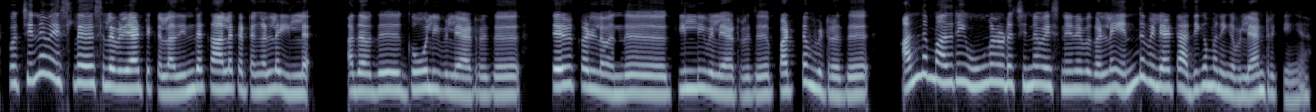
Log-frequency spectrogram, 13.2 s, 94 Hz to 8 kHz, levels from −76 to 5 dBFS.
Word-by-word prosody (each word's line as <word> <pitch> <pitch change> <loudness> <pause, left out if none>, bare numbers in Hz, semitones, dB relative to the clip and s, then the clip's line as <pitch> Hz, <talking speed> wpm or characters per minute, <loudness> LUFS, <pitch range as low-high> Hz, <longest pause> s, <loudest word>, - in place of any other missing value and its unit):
இப்ப 295 - -5
சின்ன 335 +4 +1
வயசுல 310 -4 +1 0.2
சில 270 -2 +2
விளையாட்டுக்கள், 245 -4 +3
அது 195 - 0
இந்த 240 +3 +2
காலகட்டங்கள்ல 235 -1 +1
இல்ல. 205 +1 0 0.5
அதாவது 220 0 0 0.3
கோலி 240 +1 +1
விளையாடுறது, 190 -1 -1 0.5
தெருக்கள்ல 260 -4 +3
வந்து 200 +1 -1 0.5
கில்லி 245 +1 0
விளையாடுறது, 195 -2 -2 0.2
பட்டம் 225 +6 +1
விடுறது 190 -2 -2 0.5
அந்த 370 +9 +1
மாதிரி 310 0 +2 0.2
உங்களோட 300 +2 +1
சின்ன 275 +1 0
வயசு 270 -2 -1
நினைவுகள்ல 235 0 -1
எந்த 305 +9 0
விளையாட்ட 260 -2 +1
அதிகமா 265 +5 -1
நீங்க 205 -3 -3
விளையாண்டுருக்கீங்க? 190 -4 -2
235 Hz, 130 wpm, -20 LUFS, 205-265 Hz, 0.5 s, விளையாட்டுக்கள்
